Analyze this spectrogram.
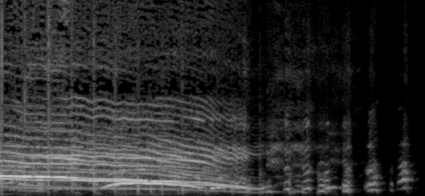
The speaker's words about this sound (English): See, we could cheer for you like that, too, if you come see us.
